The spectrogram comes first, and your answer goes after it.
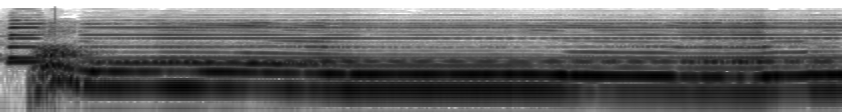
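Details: Pet dog singing along to a harmonica, holding one long steady mournful howl that dips slightly and rises again, rich in overtones, after a brief rough onset.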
